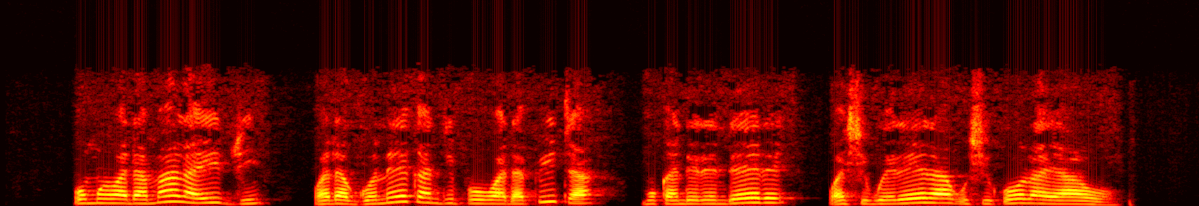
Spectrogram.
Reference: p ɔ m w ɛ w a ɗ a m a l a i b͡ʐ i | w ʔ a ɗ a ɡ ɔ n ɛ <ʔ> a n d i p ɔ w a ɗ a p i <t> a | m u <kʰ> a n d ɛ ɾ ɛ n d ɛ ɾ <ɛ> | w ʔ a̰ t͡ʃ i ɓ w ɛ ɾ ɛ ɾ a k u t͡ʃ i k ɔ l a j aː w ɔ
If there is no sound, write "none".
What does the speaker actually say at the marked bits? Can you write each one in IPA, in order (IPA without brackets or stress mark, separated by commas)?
k, t, k, ɛ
